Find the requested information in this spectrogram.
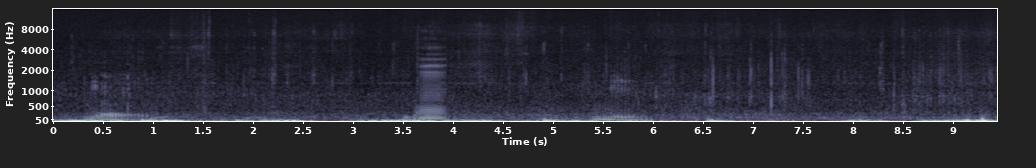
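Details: An American bison bellows during the rut on Durham Ranch in Wright, Wyoming: a lion-like, deep rumbling roar rising into a short harmonic groan.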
